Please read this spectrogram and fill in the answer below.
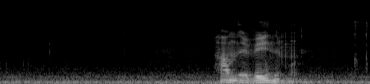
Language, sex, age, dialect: Faroese, male, 15-35, Norðuroyggjar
